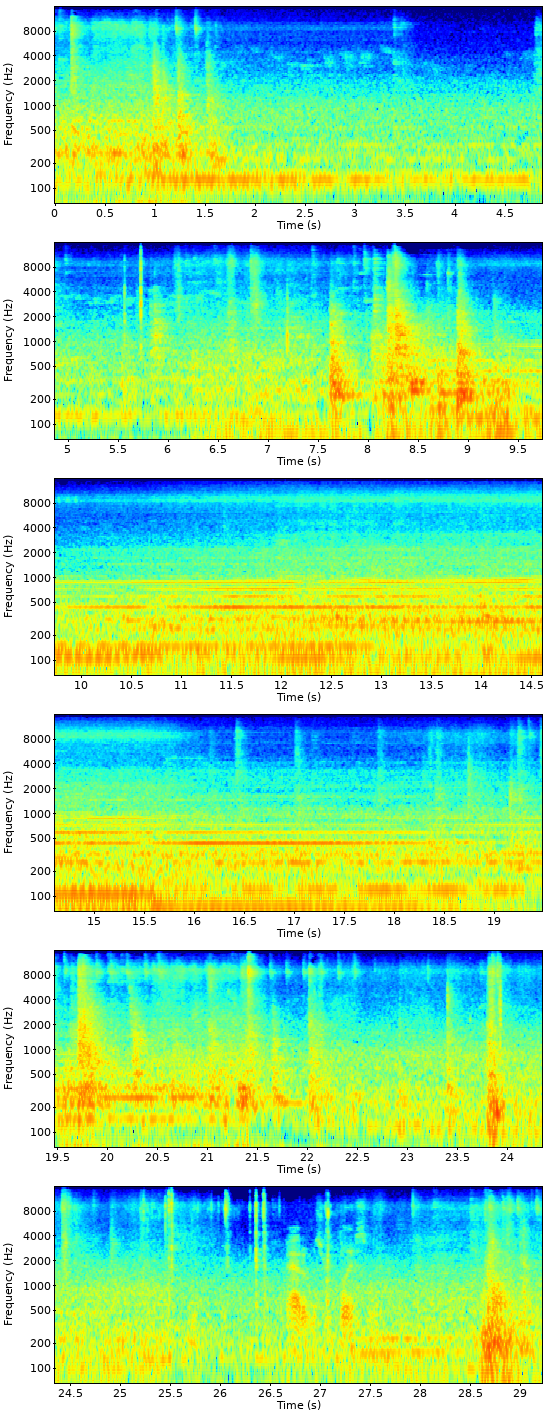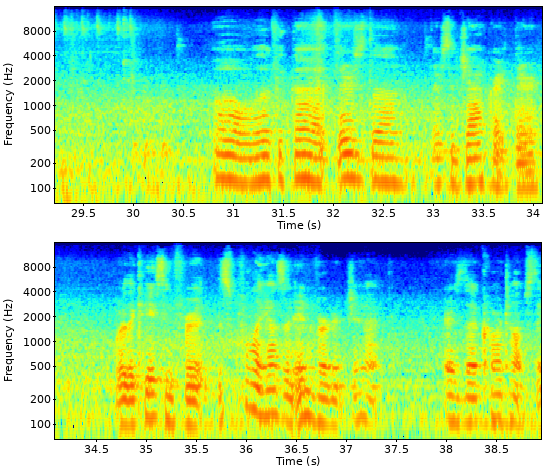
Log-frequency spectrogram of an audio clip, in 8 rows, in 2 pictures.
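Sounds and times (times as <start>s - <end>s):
elevator door sliding: 0.0s - 32.5s
elevator hum and whine: 0.0s - 38.9s
knocks and clatter: 4.8s - 9.6s, 18.4s - 27.2s, 28.5s - 30.4s.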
